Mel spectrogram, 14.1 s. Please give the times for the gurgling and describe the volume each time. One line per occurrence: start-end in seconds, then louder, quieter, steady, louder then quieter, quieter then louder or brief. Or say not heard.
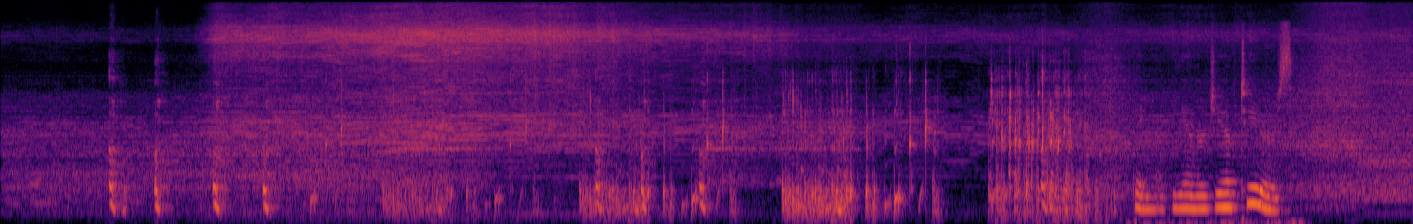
3.0-11.4 louder.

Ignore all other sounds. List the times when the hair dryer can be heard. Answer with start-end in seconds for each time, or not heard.
0.0-5.0, 6.9-8.5, 10.7-14.1.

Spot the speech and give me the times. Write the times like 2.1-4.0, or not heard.
11.3-13.1.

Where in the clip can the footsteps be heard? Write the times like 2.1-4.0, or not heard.
not heard.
